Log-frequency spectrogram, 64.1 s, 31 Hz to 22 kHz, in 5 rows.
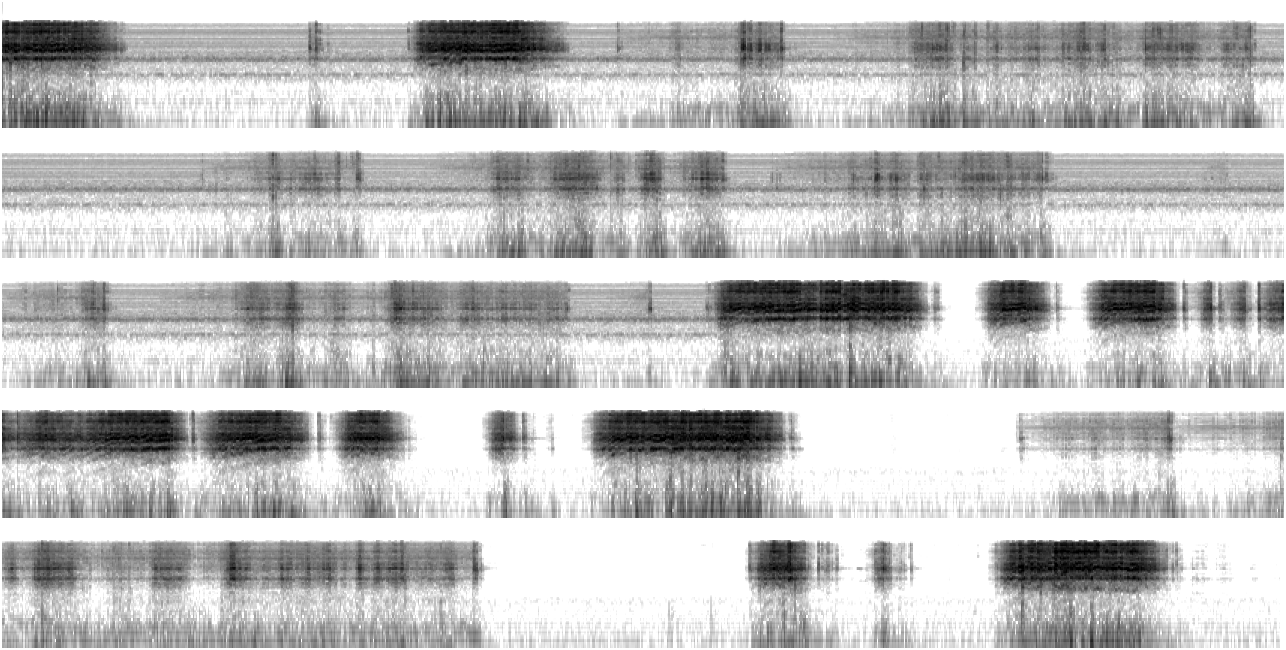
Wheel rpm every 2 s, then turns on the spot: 50, 0, 70, 10, 10, 20, 10, 0, 10, 20, 10, 10, 0, 10, 20, 20, 80, 70, 50, 80, 70, 20, 100, 20, 0, 10, 20, 20, 0, 20, 50, 60.
8-12 18-24 28-32 50-56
